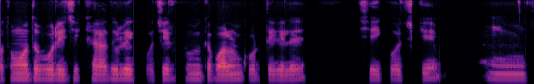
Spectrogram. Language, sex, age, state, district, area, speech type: Bengali, male, 18-30, West Bengal, Dakshin Dinajpur, urban, spontaneous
